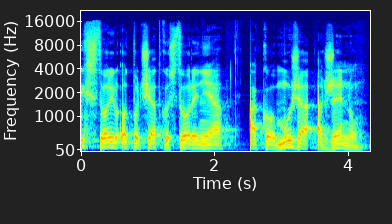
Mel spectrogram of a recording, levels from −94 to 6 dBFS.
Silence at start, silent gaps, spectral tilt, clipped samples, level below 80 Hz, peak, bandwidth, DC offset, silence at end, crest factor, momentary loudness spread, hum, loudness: 0 s; none; -4 dB/octave; under 0.1%; -58 dBFS; -2 dBFS; 17 kHz; under 0.1%; 0.15 s; 24 dB; 4 LU; none; -26 LUFS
